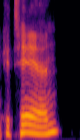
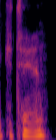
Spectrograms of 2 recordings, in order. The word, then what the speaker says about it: Catan: So between kind of when you start playing Catan, I'm in Canada, so I say Catan. I know some people say Catan, Catan, yeah. Tomato, tomato.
